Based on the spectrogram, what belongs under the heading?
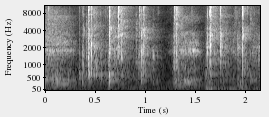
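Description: A plastic water bottle crunches and crackles as it is picked up and sucked on, in a quick series of sharp, irregular bursts, several crinkly pops clustered together with brief pauses between, with no talking.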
